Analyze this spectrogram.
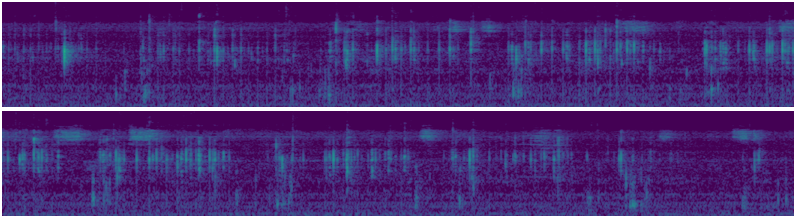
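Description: Faint gulping and swallowing as a man downs a can of stout in one go: soft, irregular mouth and throat clicks, a few a second.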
